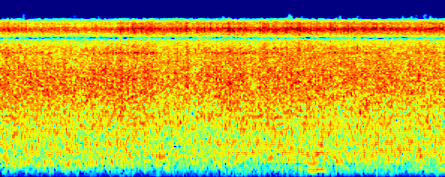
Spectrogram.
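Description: Stream water rushing continuously at night in Konkan, a broad steady wash close by as someone wades through it on a crab hunt, with brief faint voices in the background.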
